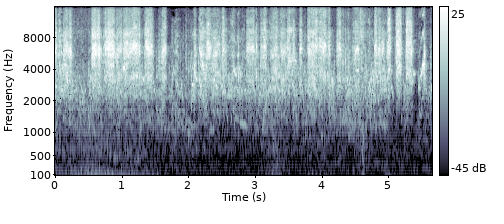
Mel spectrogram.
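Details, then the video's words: Budgerigars chirping: a dense, continuous chatter of high, scratchy chirps and squawks with brief whistled notes, several birds calling over one another without pause. "Australian Budgies Sounds | Beautiful Budgies chirping Sounds"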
